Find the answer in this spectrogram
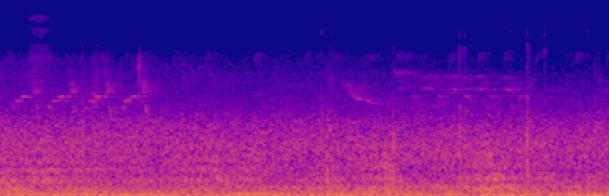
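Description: Birds chirping: a few short chirps near the start and a falling call about three and a half seconds in, over a steady low rumble.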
